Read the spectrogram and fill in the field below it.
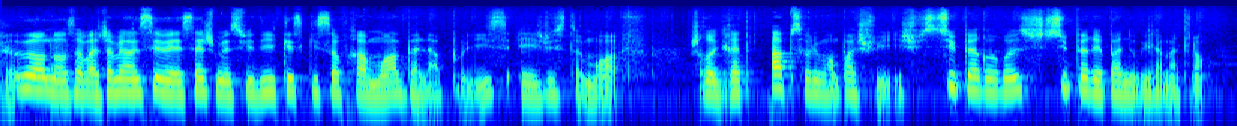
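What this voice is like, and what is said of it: Strong Liège Belgian French accent. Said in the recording (French): “j'ai l'accent liégeois ... Il est magnifique l'accent liégeois ... il est trop, il est trop accentué ... Il est moins qu'au début”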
